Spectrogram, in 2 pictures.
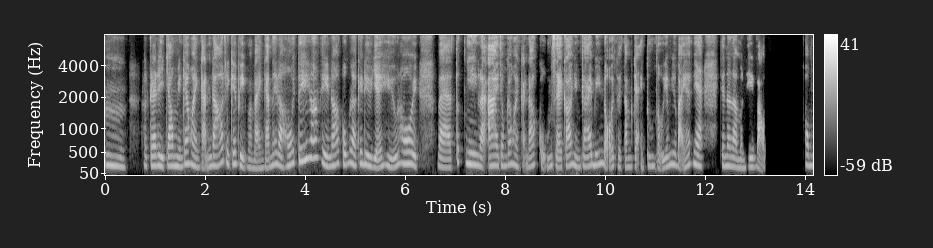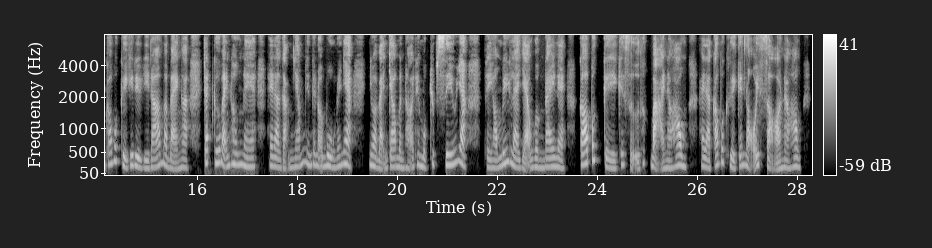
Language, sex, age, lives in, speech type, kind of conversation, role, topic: Vietnamese, female, 25-29, Vietnam, conversation, advice, advisor, Nỗi sợ thất bại có đang khiến bạn chần chừ, không dám bắt đầu dự án mới không?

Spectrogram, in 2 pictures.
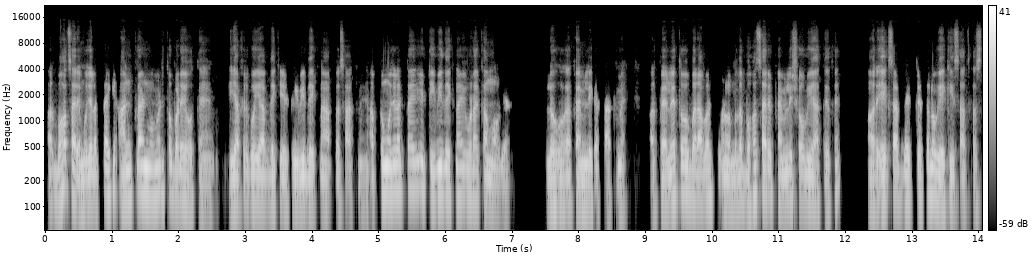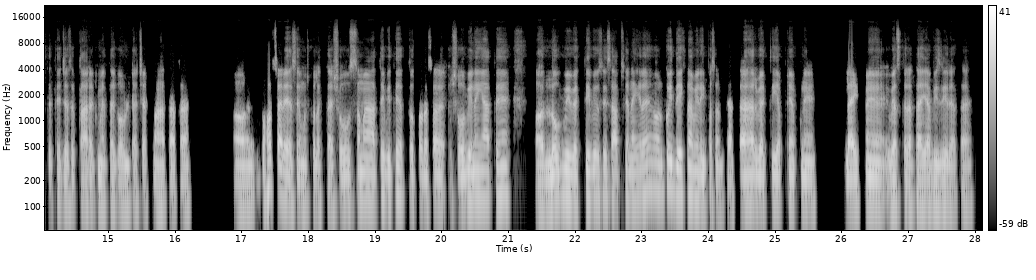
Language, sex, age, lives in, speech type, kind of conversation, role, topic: Hindi, male, 35-39, India, conversation, unstructured, none, आप अपने परिवार के साथ कौन-सी याद को सबसे खास मानते हैं?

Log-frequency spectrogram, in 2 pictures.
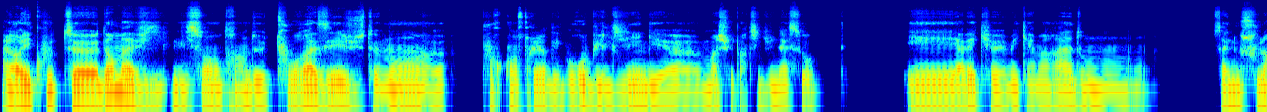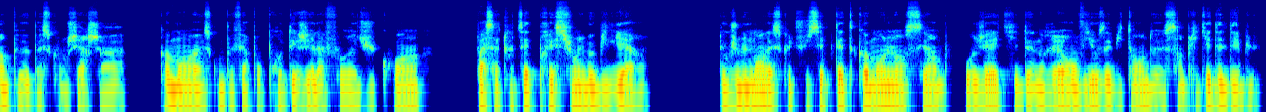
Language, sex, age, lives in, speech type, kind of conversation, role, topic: French, male, 20-24, France, read, expert-assistant, asker, Comment organiser concrètement un projet pour protéger une forêt menacée tout en impliquant la communauté locale ?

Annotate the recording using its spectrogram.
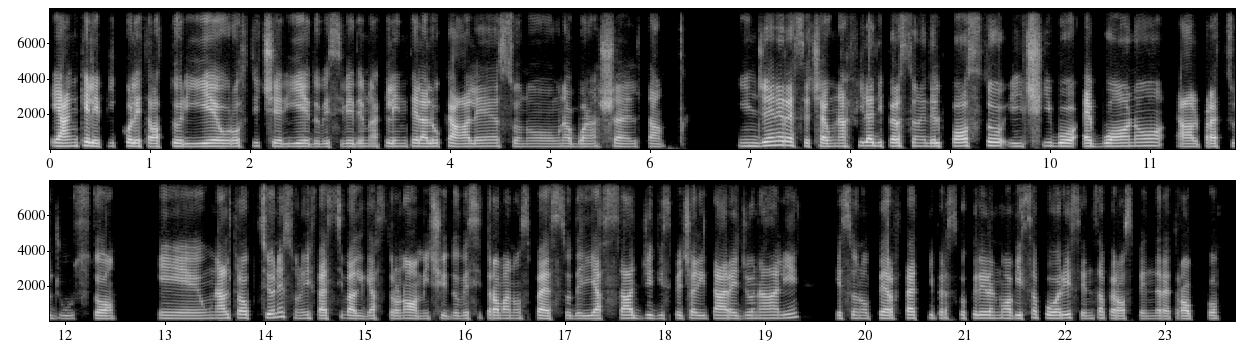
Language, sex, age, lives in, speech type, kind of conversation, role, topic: Italian, female, 35-39, Italy, read, expert-assistant, expert, Come si può viaggiare in Italia in modo autentico e con un budget limitato?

